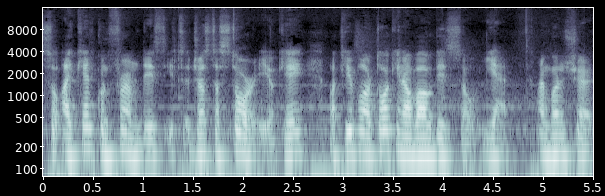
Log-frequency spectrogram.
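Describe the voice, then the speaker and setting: With a non-native accent, a man speaks over background music, with audible room echo. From Bosnia. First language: Bosnian. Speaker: YouTuber. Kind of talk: storytelling. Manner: halting.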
